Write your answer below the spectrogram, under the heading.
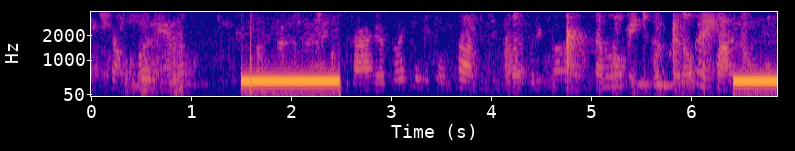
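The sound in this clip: Telephone tones sound while someone calls a person: a loud, steady tone of about one second, then voices talking, then the same tone starting again.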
